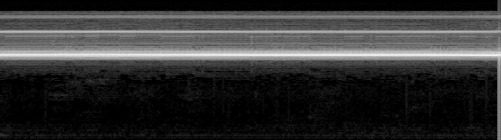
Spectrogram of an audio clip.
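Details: Cricket calling alone: a sharp, ringing high trill held steadily throughout, its rapid pulses evenly spaced, against a quiet background.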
